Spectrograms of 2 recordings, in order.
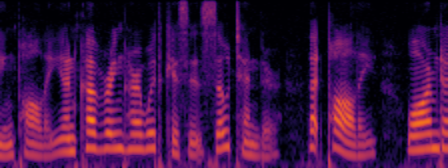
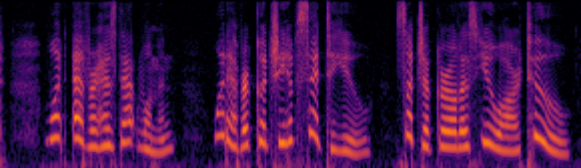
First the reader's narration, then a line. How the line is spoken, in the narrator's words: cried Mrs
